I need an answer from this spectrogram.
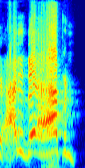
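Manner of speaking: high-pitched hammed-up shout of disbelief; mock outraged shout. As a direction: yell it up high like a stunned boss. Mock outraged boss retelling.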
